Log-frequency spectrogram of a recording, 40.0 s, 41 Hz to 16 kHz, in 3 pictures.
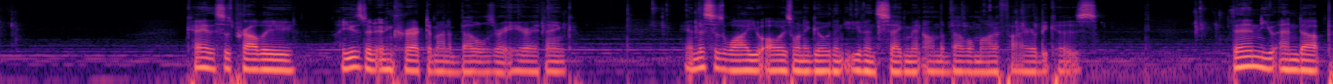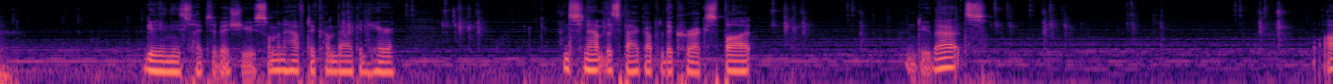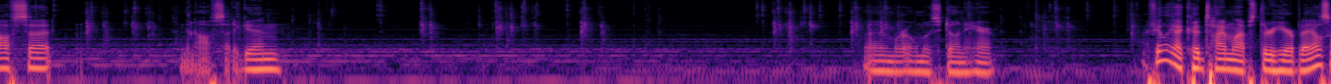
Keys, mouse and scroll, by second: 4.0 middle click, 5.0 click, 5.6 ctrl+x, 6.4 b, 7.1 ctrl+q, 8.4 click, 8.9 ctrl+x, 9.4 b, 10.2 ctrl+q, 12.1 ctrl+x, 13.2 middle click, 13.9 click, 14.6 middle click, 14.9 shift+middle click, 16.4 click, 16.7 ctrl+shift+Tab, 17.7 g, 18.3 ctrl+right click, 19.4 ctrl+shift+Tab, 21.0 g, 22.0 middle click, 22.3 middle click, 22.7 alt+a, 23.2 b, 23.8 ctrl+q, 24.6 shift+middle click, 25.6 click, 25.9 ctrl+x, 26.3 middle click, 26.7 b, 27.5 ctrl+q, 27.9 ctrl+x, 28.2 middle click, 28.7 middle click, 29.0 shift+middle click, 29.5 shift+middle click, 30.4 click, 30.8 KP_Decimal, 31.6 alt+a, 31.8 b, 32.6 ctrl+q, 33.1 middle click, 34.2 click, 34.5 ctrl+x, 34.6 b, 35.3 ctrl+q, 35.4 ctrl+x, 36.0 middle click, 36.4 shift+middle click, 36.8 shift+middle click, 37.4 b, 38.0 shift+middle click, 38.9 ctrl+q.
